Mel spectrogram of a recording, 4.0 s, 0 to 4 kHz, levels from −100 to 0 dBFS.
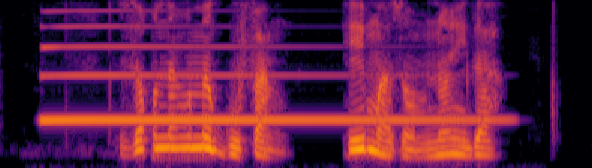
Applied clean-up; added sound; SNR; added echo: none; Wind instrument, woodwind instrument; 4 dB; none.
